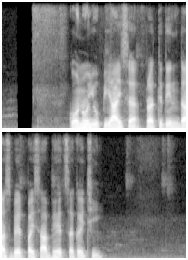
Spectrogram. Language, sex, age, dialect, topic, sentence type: Maithili, male, 18-24, Eastern / Thethi, banking, statement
